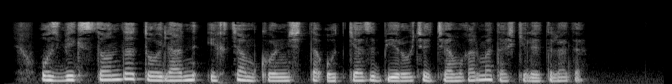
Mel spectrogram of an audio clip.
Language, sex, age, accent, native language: Uzbek, female, 12-17, Toshkent shahri, Uzbek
